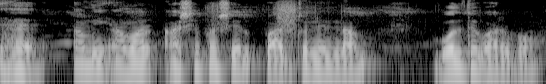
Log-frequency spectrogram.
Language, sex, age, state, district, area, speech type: Bengali, male, 18-30, West Bengal, Jalpaiguri, rural, spontaneous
